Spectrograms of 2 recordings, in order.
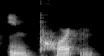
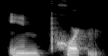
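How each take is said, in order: First: The 'por' vowel sounds like the one in 'store'. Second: The 'por' vowel sounds like the one in 'store'.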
